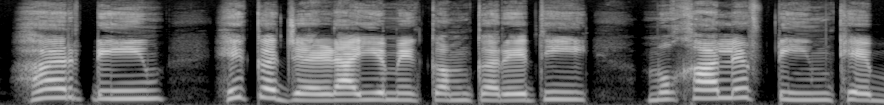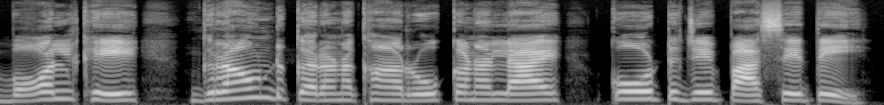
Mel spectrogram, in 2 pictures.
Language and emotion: Sindhi, neutral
